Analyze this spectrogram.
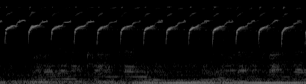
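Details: Canary song phrase of quick, high, rising chirps repeated evenly at a rapid pace, over faint low background hum.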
